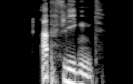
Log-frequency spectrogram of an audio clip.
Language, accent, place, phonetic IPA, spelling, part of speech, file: German, Germany, Berlin, [ˈapˌfliːɡn̩t], abfliegend, adjective / verb, De-abfliegend.ogg
- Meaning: present participle of abfliegen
